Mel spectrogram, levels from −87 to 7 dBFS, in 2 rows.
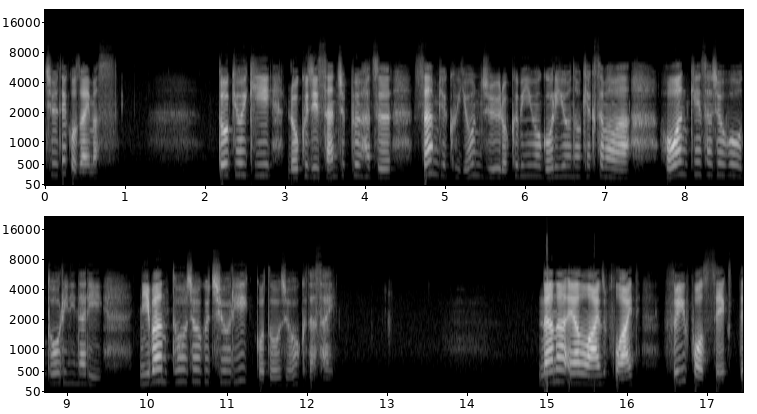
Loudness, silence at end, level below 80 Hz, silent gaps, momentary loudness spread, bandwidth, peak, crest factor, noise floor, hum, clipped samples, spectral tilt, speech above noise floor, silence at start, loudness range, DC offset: -22 LUFS; 0 s; under -90 dBFS; none; 18 LU; 12 kHz; 0 dBFS; 26 dB; -72 dBFS; none; under 0.1%; 4 dB/octave; 47 dB; 0 s; 12 LU; under 0.1%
